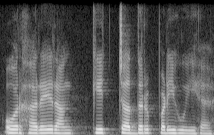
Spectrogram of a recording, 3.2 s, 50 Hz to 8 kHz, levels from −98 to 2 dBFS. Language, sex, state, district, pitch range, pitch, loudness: Hindi, female, Punjab, Fazilka, 185-200 Hz, 195 Hz, -15 LUFS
